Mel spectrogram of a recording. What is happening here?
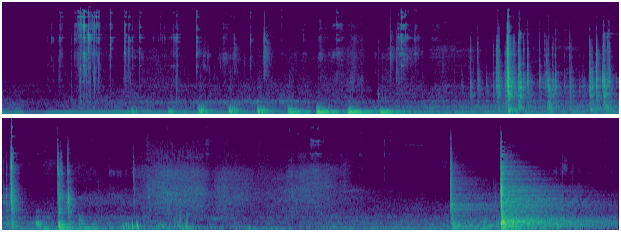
I grabbed my keys from my table and jingled them in my hand and pocket.I walked towards the door.I unlocked the door and stepped outside and I closed the door.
